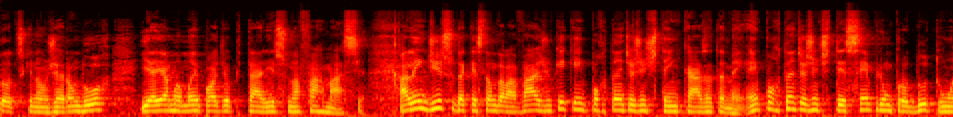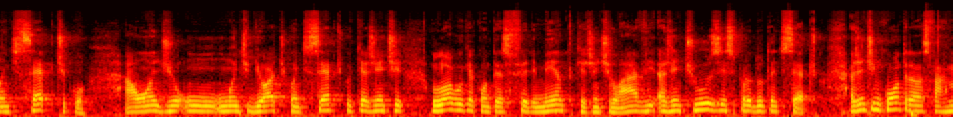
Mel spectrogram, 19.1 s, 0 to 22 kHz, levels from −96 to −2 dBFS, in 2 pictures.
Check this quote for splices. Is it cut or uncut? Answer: cut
